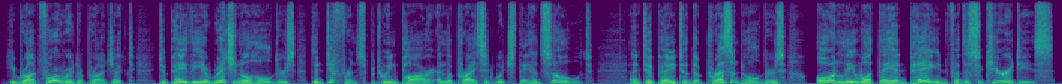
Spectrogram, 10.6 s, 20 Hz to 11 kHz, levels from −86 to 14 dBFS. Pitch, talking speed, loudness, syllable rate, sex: 150 Hz, 210 wpm, -18 LUFS, 5.7 syllables/s, male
